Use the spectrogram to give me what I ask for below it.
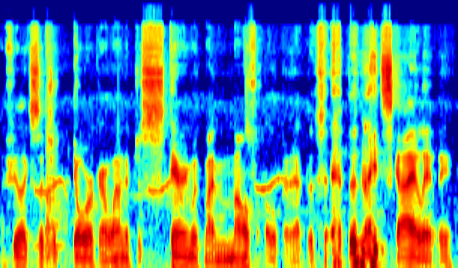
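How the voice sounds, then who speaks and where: A man vlogging outdoors on a jungle farm, chatting casually in a rambling, giggly, relaxed way. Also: low-pitched, moderate pace, a little hiss or hum. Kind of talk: casual chat.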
